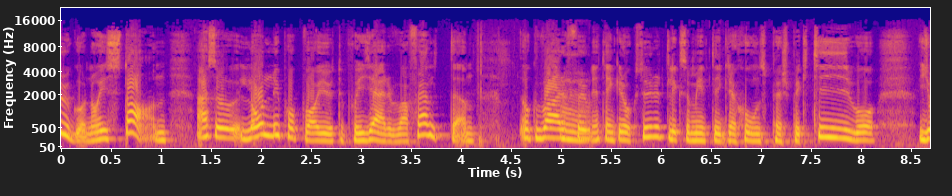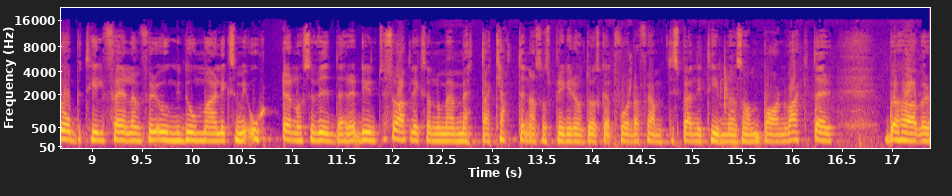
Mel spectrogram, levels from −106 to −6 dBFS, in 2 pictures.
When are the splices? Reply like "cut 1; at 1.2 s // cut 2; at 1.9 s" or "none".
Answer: cut 1; at 5.3 s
